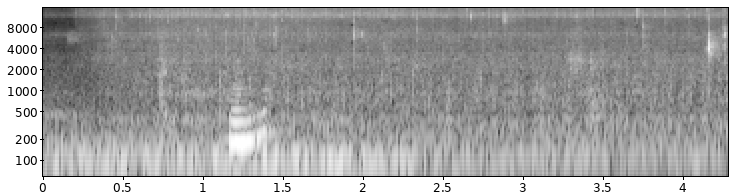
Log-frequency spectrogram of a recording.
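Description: Hot oil in a wok sizzling and bubbling as a battered, breadcrumb-coated sausage bread roll is deep-fried. The sizzle starts suddenly as the roll goes into the oil and carries on steadily.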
